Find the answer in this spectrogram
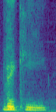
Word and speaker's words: Vici: I'm Vici pronounced Vicki.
